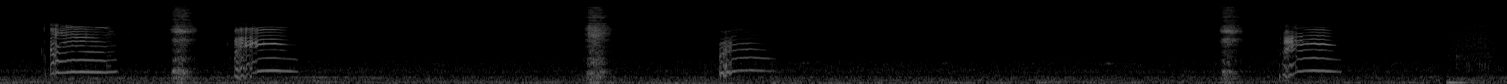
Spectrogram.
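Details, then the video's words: Indoor domestic cat meowing in reaction to its owner sniffling: four short, clear, harmonic meows, some rising then falling, spaced through the recording, mixed with sharp sniffs and clicks and a low room hum. "my cat doesn’t like me sniffling"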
